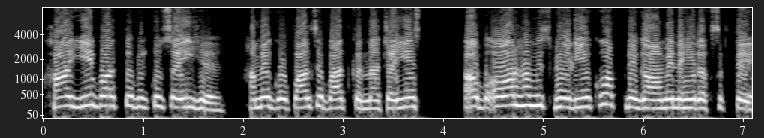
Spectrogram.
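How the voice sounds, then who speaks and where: A man's voice: sits high, normal speed, fairly bright tone, no room sound. A man voicing a stern, worried village man in a cartoon story, who speaks in a firm, urging way. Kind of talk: cartoon voice acting.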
